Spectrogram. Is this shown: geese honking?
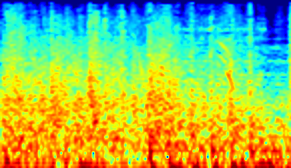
no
